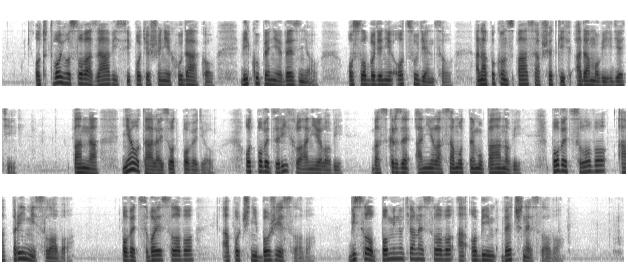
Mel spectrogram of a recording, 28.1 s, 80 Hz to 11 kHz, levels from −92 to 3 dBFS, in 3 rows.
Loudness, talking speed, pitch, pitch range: -19 LUFS, 100 wpm, 130 Hz, 115-145 Hz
